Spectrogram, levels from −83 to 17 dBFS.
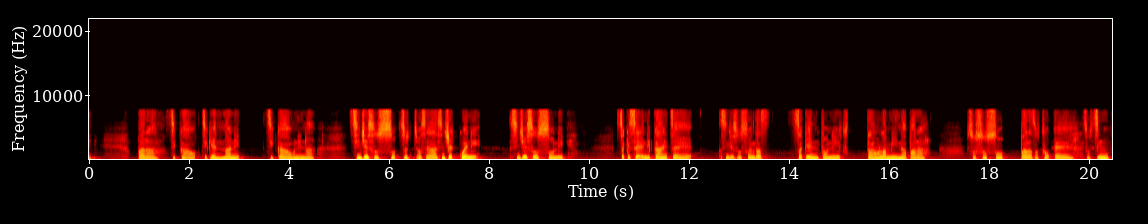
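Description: Speech throughout has a rough, hissy halo and a smeared, underwater quality, with nothing above 7.7 kHz, pointing to likely Nellymoser compression at about 32 kbps: weak bands receive no bits and are filled with noise, producing the plainly audible damage.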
